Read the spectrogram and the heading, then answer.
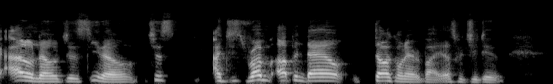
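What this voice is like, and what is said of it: Poor Shaq impression. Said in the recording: “That's a terrible Shaq impersonation.”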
